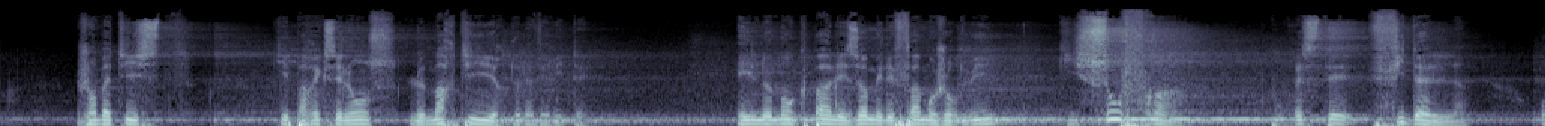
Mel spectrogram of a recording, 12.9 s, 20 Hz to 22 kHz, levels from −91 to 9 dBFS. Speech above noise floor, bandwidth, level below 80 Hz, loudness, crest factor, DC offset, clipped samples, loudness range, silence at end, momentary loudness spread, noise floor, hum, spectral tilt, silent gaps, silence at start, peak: 31 dB; 15.5 kHz; -28 dBFS; -17 LUFS; 18 dB; under 0.1%; under 0.1%; 4 LU; 0 s; 19 LU; -47 dBFS; none; -6.5 dB/octave; none; 0.65 s; 0 dBFS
